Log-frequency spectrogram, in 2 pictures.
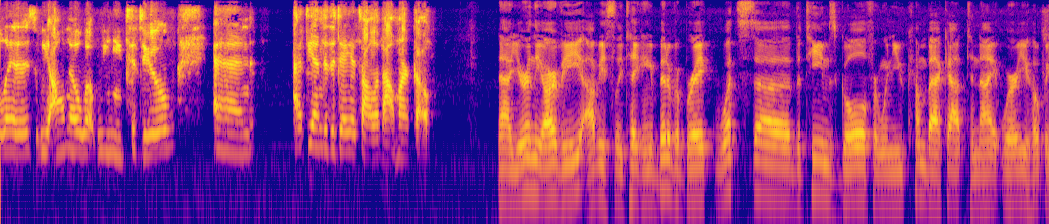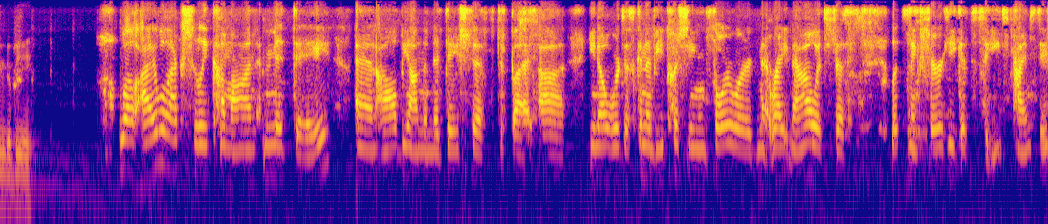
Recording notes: checks in from the RV outside Chilicothe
